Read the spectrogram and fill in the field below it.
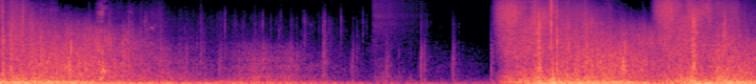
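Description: The fire spell Confringo explodes in Hogwarts Legacy with a loud booming blast and rumbling crackle, then a fading tail that settles before a second heavy explosive roar erupts.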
